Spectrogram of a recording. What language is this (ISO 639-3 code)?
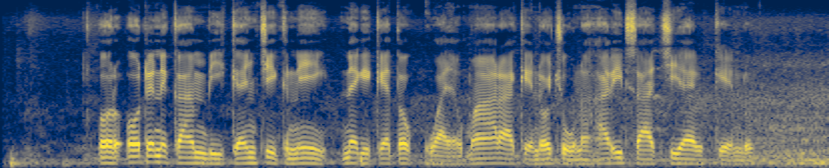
luo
